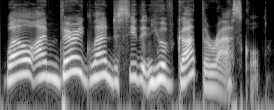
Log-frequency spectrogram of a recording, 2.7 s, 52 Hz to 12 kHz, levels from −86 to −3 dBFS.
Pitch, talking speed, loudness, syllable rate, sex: 245 Hz, 260 wpm, -16 LUFS, 5.5 syllables/s, female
